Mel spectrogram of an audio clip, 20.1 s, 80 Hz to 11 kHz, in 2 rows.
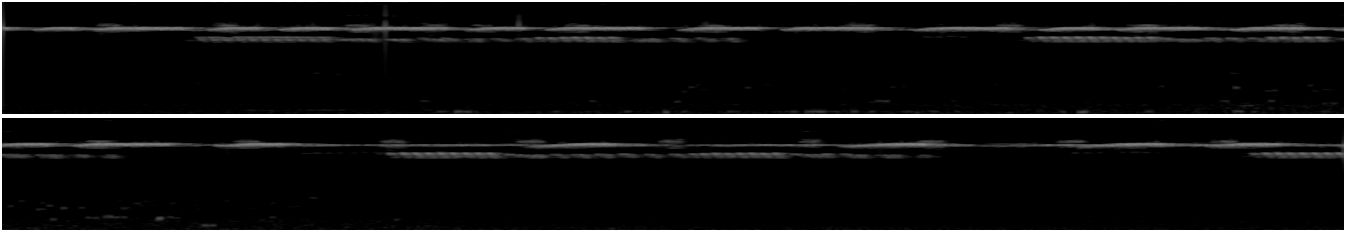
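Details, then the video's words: Autumn insects including crickets calling at night in a home garden vegetable patch, recorded on a DR-40X: a steady high trill overlaid by bursts of lower pulsed chirping lasting a few seconds, repeating with pauses, faint low rumbles beneath. "秋の虫の声 ASMRでおやすみなさい 〜虫の音を枕元で聞いてね〜 こおろぎ他"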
